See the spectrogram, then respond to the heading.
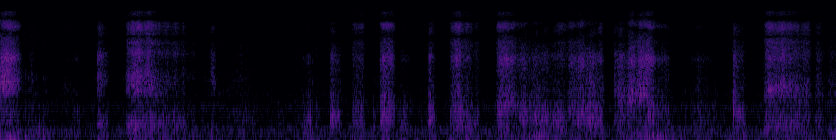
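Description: A wooden graphite pencil writes Korean letters on a flat, solid lined paper notebook page, making quiet, bright scratching strokes. The short strokes come in an uneven rhythm, each sharp and dry, with little low sound underneath.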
